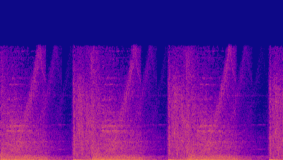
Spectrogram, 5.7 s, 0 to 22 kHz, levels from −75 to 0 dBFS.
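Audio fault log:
2.04–2.06 s and 3.58 s: lost LE Audio frames. The 22.5 ms and 15 ms gaps were covered by repeating the last spectrum with random signs, leaving brief noisy smears.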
